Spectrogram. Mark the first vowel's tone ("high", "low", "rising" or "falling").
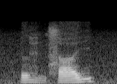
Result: low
